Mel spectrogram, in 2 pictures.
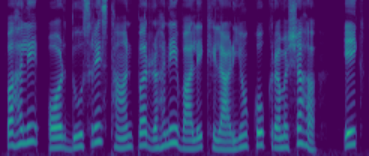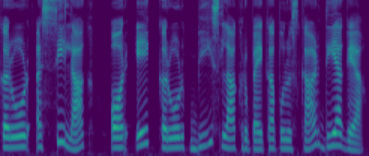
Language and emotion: Hindi, neutral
